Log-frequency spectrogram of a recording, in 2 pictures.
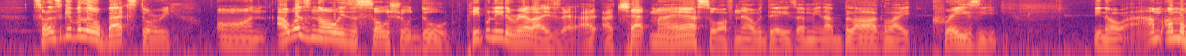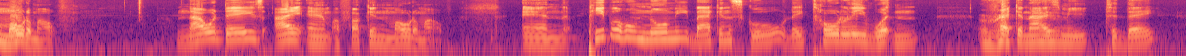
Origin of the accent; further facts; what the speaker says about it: New York City, New York, United States; I used to play in the parks and in the Bronx, you know, where I grew up in New York.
